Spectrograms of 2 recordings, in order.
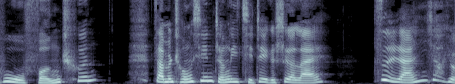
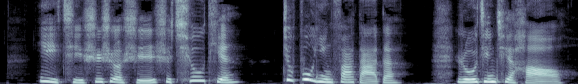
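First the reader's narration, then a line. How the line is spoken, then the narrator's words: Laughing. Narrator (Chinese): 湘云笑道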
